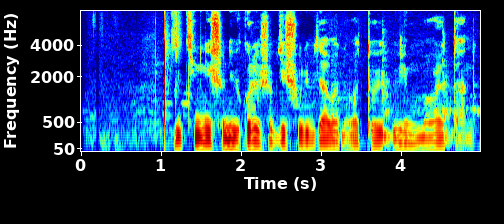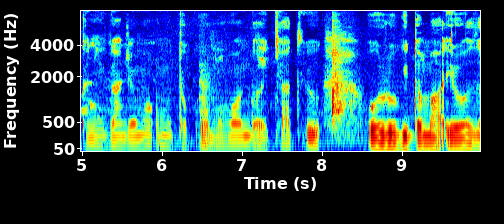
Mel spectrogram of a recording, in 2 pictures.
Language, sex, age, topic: Kinyarwanda, male, 25-35, education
